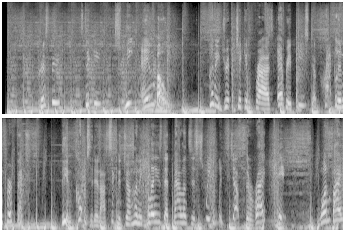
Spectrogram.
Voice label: Commercial; Honey Chicken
